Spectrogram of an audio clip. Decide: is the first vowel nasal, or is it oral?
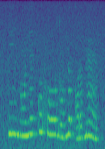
nasal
